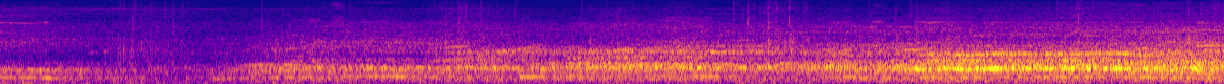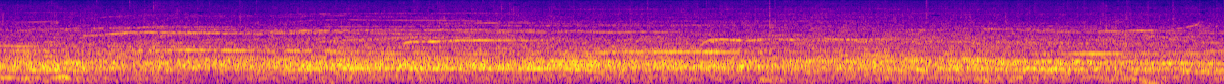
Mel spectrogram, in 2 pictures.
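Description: A large crowd cheers and roars in a big echoing arena, swelling louder.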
